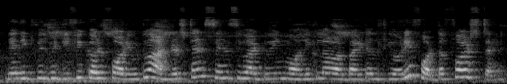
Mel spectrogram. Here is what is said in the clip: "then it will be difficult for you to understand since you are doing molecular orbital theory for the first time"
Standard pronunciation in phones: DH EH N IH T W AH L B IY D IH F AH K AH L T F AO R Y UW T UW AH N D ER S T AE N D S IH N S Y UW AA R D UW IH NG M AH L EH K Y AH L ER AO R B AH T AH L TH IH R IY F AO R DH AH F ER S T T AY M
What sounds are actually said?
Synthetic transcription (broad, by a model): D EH N IH T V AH L B IY D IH F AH K AH L T F AO R Y UW T UW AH N D ER S T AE N D S IH N S Y UW AA R D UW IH NG M AH L EH K Y AH L ER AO R B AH T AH L T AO R IY F AO R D AH F ER S T T AY M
